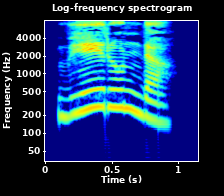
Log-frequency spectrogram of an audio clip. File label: "ಭೂರುಂಡಿ", Kannada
